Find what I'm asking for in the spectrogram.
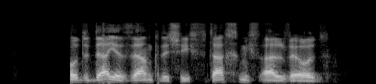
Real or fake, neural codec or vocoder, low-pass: real; none; 7.2 kHz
